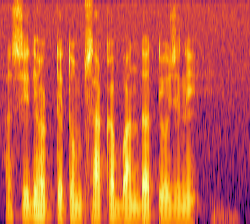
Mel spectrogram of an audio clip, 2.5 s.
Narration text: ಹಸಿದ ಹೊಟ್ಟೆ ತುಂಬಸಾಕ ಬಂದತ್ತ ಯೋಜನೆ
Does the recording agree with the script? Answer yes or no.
yes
